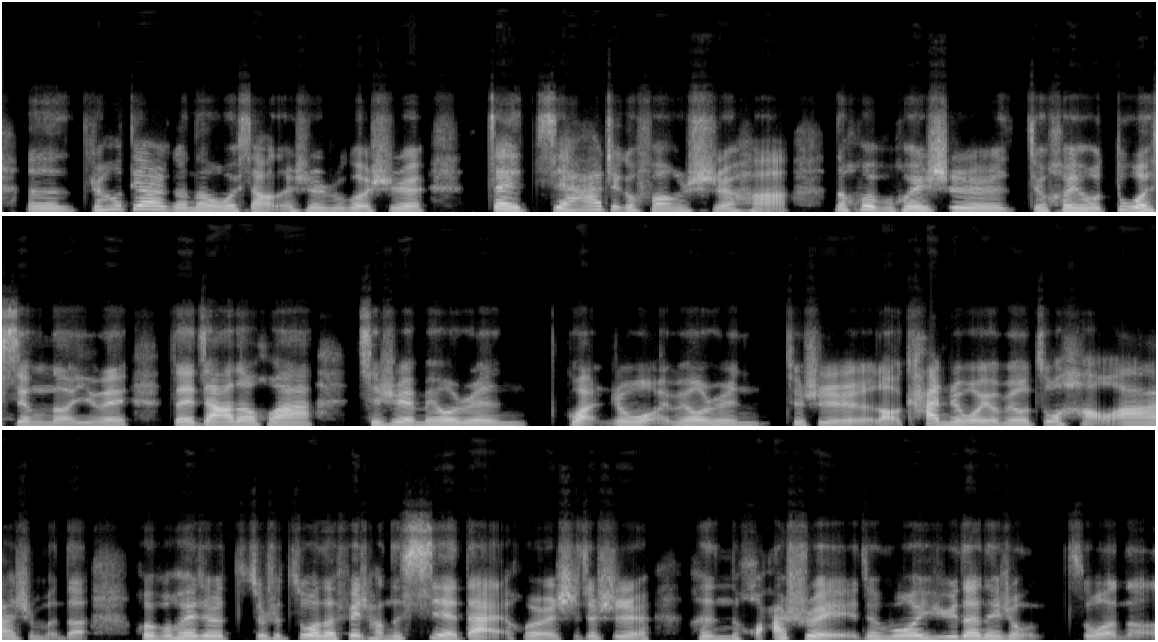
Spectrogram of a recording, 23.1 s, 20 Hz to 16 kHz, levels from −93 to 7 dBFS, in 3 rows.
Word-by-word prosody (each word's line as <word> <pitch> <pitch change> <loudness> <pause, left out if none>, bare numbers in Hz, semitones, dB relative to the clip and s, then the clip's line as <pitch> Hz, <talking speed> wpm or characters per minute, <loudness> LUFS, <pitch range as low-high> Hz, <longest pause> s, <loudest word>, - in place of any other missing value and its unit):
嗯， 225 -2 -3
然 245 +1 -2
后 280 - -3
第 290 +1 +1
2 275 -3 +3
个 220 -2 -3
呢， 190 -1 -1
我 180 0 0
想 205 - -1
的 180 - -7
是 190 0 -4
如 180 0 -6
果 185 -2 0
是 185 -2 +1 0.4
在 235 -3 +5
家 225 +5 0
这 245 -2 -2
个 180 - -2
方 180 -1 -2
式 - - +1
哈， - - -2 0.3
那 230 - -1
会 255 +3 +3
不 200 -3 -9
会 225 +1 +2
是 190 -5 +1
就 200 - -2
很 190 -1 +1
有 195 -3 0
惰 225 0 +2
性 190 -4 0
呢？ 165 -1 -1
因 170 +1 -6
为 180 0 +1 0.2
在 195 - +4
家 185 0 +6
的 190 0 +4
话， 180 -4 +2 0.3
其 180 - -2
实 195 +2 0
也 185 -1 +5
没 175 +1 -5
有 180 0 +3
人 170 +1 -2 0.2
管 185 -2 +3
着 175 - -3
我， 180 -1 0
也 - - -7
没 170 - -7
有 180 0 +2
人 170 +1 -4
就 175 - -5
是 170 -2 +1
老 - - +2
看 225 -4 +3
着 180 -1 0
我 165 -1 +2
有 165 -1 +1
没 165 - -4
有 175 +1 0
做 205 +3 -3
好 205 - -2
啊 175 +2 +2
什 195 - -6
么 175 - -13
的， - - -4 0.3
会 220 - +1
不 205 -1 -4
会 210 -1 +3
就 200 -1 +1 0.2
就 205 - -3
是 200 - -6
做 225 +3 +1
得 190 -1 +3
非 210 +1 +2
常 205 -6 -5
地 185 - -5
懈 230 - +4
怠？ - - +4
或 200 -2 -3
者 - - 0 0.2
就 190 - -2
是 185 -1 +1 0.3
很 185 -4 -5 0.2
划 - - 0
水 465 -4 +1
就 190 0 -5
摸 205 +3 +2
鱼 170 -6 -2
的 200 +4 +4
那 205 -3 -1
种 170 -2 -4 0.3
做 - - -3
呢？ - - -10
190 Hz, 240 characters per minute, -22 LUFS, 175-210 Hz, 0.4 s, 家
